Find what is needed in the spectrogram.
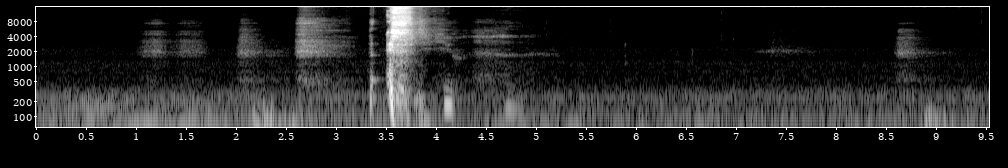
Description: Inducing myself and then just letting them out, because I wanted to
